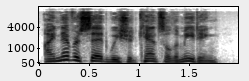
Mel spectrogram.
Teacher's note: Let's say you're talking about a project and you say, "I never said we should cancel the meeting." and stress never. You're completely denying it.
